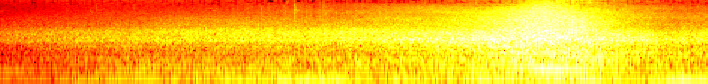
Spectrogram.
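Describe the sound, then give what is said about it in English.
A car drives along the road, a steady low rumble with tire and wind noise that swells louder near the end as it passes by. No one speaks. “We're in Perla's car. Why am I driving?”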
